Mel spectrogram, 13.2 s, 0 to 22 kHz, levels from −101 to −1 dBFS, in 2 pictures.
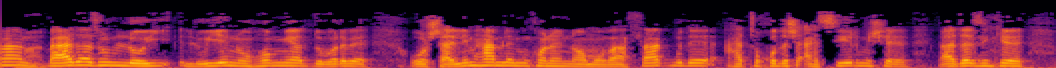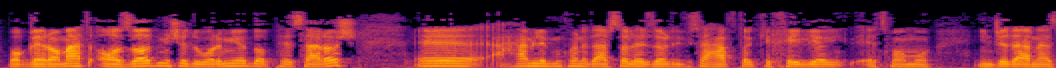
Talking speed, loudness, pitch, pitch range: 180 wpm, -24 LUFS, 140 Hz, 125-155 Hz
